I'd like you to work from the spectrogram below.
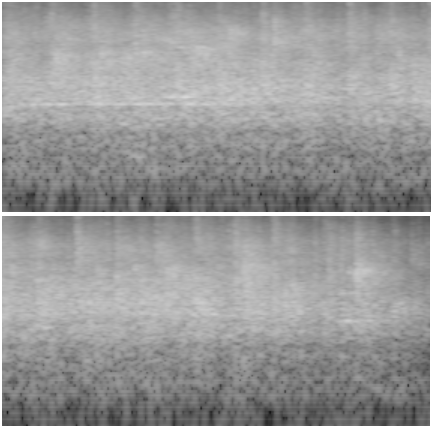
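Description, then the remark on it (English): A crowd applauds steadily for several seconds, a dense, continuous wash of many hands clapping at once that holds an even loudness throughout, with no voices standing out. “Can we clap about that?”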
